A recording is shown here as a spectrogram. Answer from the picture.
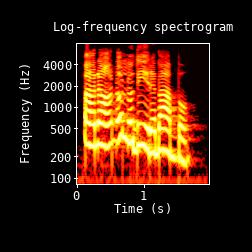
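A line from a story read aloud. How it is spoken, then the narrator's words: Son shouting, bursting into tears. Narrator (Italian): gridò il figliuolo scoppiando in pianto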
